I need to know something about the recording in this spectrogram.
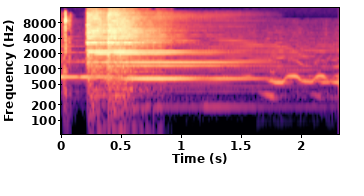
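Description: A sharp click, then a bell rings once and fades away over about a second, over a held tone of instrumental music.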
